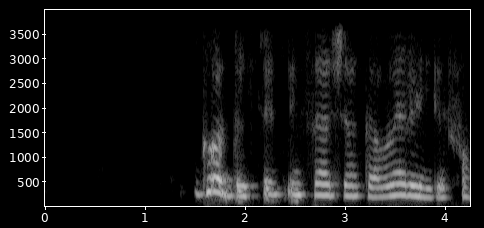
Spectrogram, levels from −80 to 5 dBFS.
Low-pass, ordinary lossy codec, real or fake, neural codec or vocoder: 3.6 kHz; none; fake; codec, 24 kHz, 1.5 kbps, HILCodec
